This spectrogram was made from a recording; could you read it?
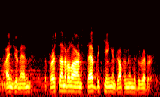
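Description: An actor playing a steady military colonel giving clipped orders in a 1940s radio drama. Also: male voice, mid-range voice, racing, faint music behind, close to an everyday voice. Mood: commanding. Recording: muffled old radio recording, loud hiss.

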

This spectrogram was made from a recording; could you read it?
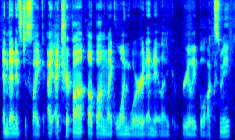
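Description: A man's voice: rumbling low, normal speed, bright, forceful tone. An American man telling stories in a casual, informal and self-deprecating way, as a guest in a conversation. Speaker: interview guest, graphic designer.

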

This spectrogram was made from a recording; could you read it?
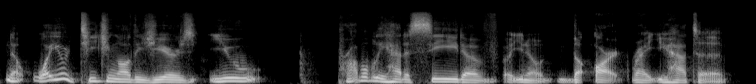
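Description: A man's voice: on the low side, unhurried, vocal fry, mellow, husky. A man interviewing someone in a conversational way, feeling his way through questions and rephrasing them as he goes. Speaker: interviewer, host.

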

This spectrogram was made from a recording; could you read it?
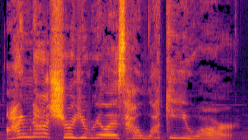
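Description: A woman as a serious, high-voiced camp survivor. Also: expressive, soft background music. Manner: measured, serious, reasoning. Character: conflicted, level-headed female friend in a survivor camp. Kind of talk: naturalistic audio drama acting.

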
